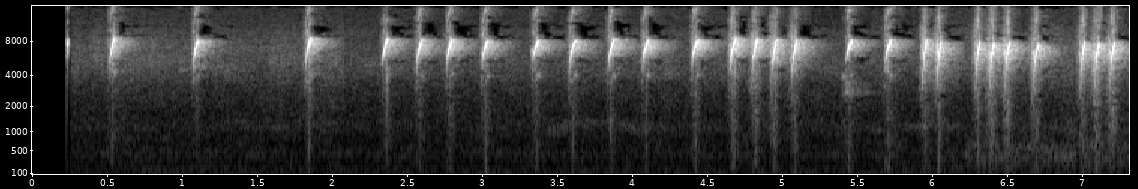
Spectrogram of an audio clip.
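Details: Siri-siri song, recorded as tutor material for cage songbirds such as green leafbirds, white-rumped shamas and magpie-robins: very high, sharp chip notes, first spaced apart, then coming faster in quick runs and doubled bursts.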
